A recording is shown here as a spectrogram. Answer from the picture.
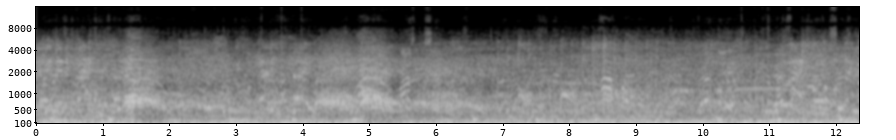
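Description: Football stadium crowd noise with music over the public-address system, with voices calling and shouting through it.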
